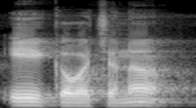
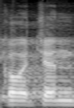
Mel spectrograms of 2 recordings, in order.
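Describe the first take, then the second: First: The word ends with a short final 'a' vowel. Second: The word ends on a consonant, without final vowel. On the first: The speaker calls it right. "actually in Sanskrit, ekavachana" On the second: The speaker calls it wrong. "Don't say ekavachan"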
